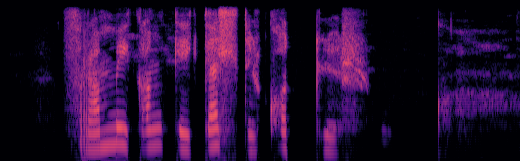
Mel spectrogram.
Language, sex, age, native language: Icelandic, male, 8, Icelandic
